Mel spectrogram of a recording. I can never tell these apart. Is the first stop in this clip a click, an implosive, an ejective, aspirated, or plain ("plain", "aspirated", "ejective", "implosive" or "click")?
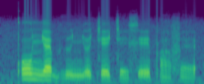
ejective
